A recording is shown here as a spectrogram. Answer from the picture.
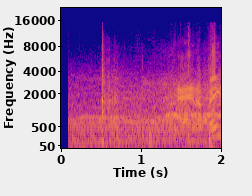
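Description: A single crack of a wooden baseball bat striking a pitched ball about half a second in, heard through a TV broadcast, followed by rising stadium background noise and the announcer beginning to call the base hit.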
